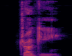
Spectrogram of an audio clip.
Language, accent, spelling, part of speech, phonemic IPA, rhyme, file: English, Australia, druggie, noun, /ˈdɹʌɡi/, -ʌɡi, En-au-druggie.ogg
- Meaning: A drug addict or abuser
